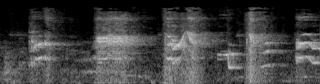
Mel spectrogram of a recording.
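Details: Green ringneck parrot calling: harsh, grating screeches with rasping harmonic bands, four bursts in about three seconds, a short quieter falling note between them.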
